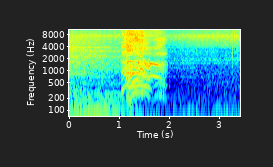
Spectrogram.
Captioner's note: all gasp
